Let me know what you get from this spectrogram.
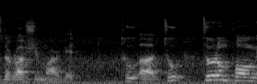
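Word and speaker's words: Tuol Tom Poung: Russian market to uh Tudum Pong is is like how you say it.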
